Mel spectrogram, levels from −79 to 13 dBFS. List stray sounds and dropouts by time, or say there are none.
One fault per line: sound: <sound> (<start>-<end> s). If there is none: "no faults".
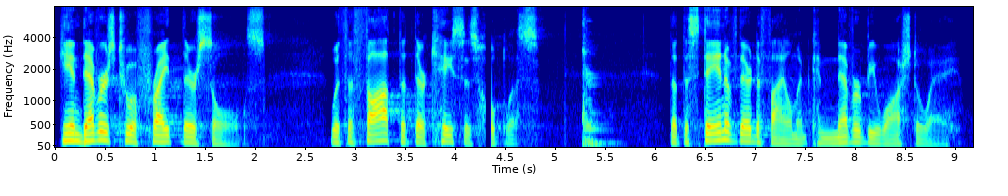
sound: dropout (4.3-4.4 s)
sound: thud (5.3-5.7 s)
